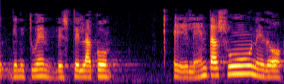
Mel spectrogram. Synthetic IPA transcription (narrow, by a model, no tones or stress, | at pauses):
ɡe̞nit̪ue̞mbe̞st̪e̞lako̞ | le̞ːnt̪asune̞ðo̞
